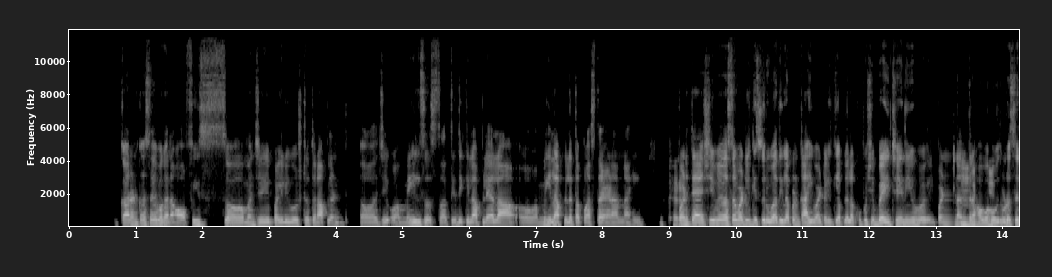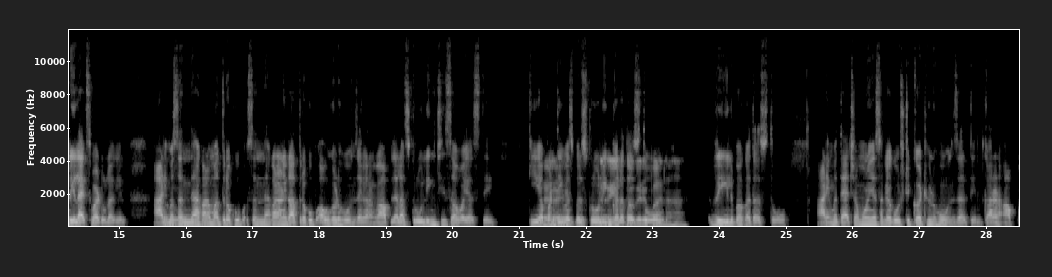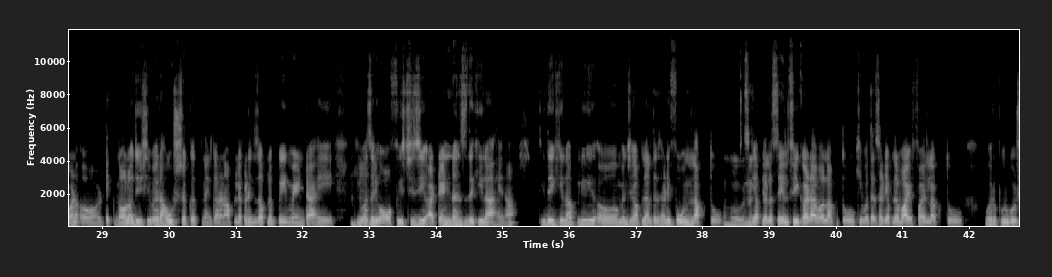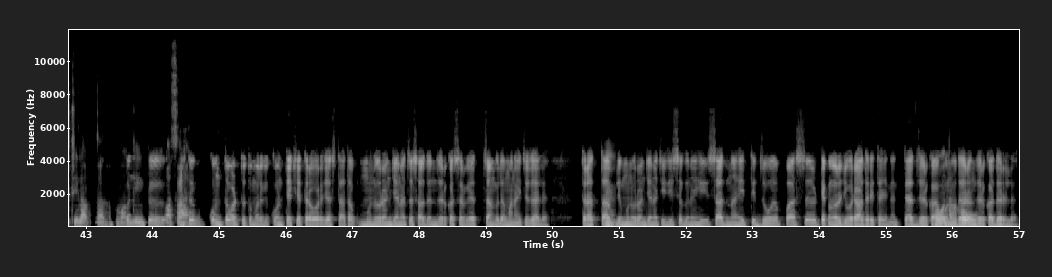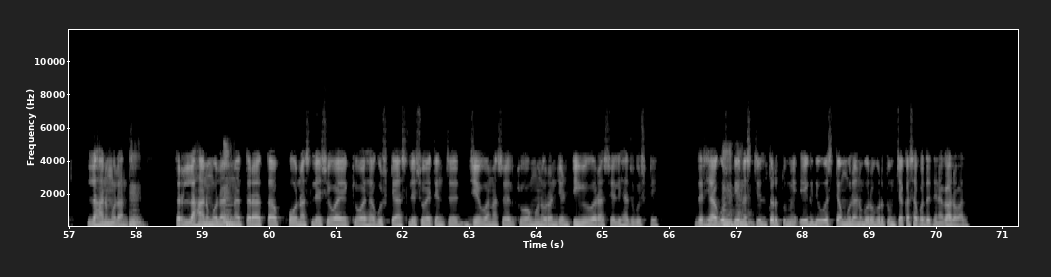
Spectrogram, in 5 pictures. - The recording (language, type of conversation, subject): Marathi, podcast, तंत्रज्ञानाशिवाय तुम्ही एक दिवस कसा घालवाल?
- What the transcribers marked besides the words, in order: other background noise; in English: "स्क्रॉलिंगची"; tapping; in English: "स्क्रॉलिंग"; other noise; in English: "टेक्नॉलॉजी"; in English: "अटेंडन्स"; in English: "वायफाय"; in English: "टेक्नॉलॉजीवर"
